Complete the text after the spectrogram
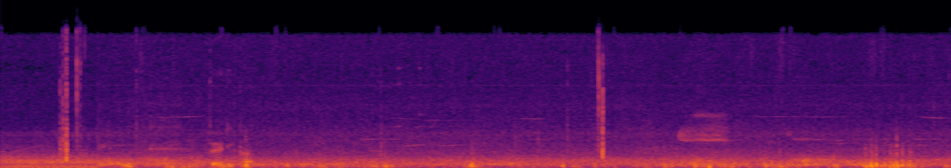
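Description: Men talk quietly outdoors at a distance.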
